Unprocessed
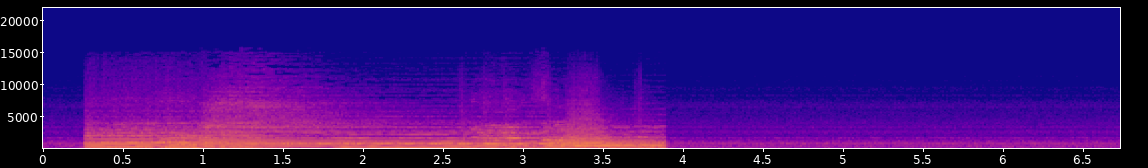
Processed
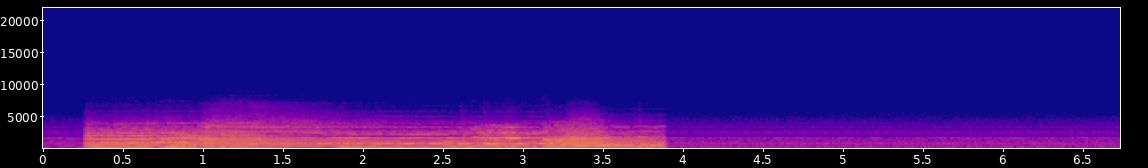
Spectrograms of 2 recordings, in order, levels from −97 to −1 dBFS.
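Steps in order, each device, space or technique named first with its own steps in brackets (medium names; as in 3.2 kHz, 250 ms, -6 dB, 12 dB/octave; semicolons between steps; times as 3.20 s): kitchen radio (cabinet simulation 180–4200 Hz, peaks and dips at 260 Hz +7 dB, 1.5 kHz +9 dB, 2.4 kHz +4 dB)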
